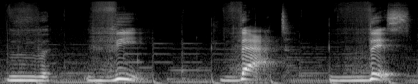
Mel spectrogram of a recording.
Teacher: But if you add the sound so a little bit of vibration is happening in between your tongue and your teeth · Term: voiced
